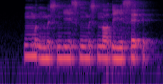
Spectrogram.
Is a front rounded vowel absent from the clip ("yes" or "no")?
yes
